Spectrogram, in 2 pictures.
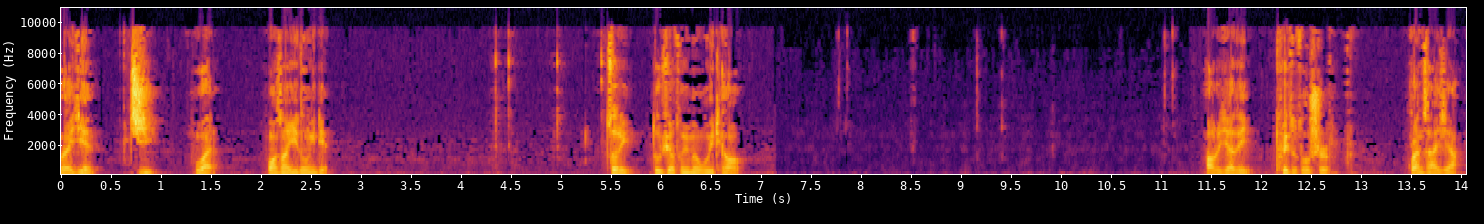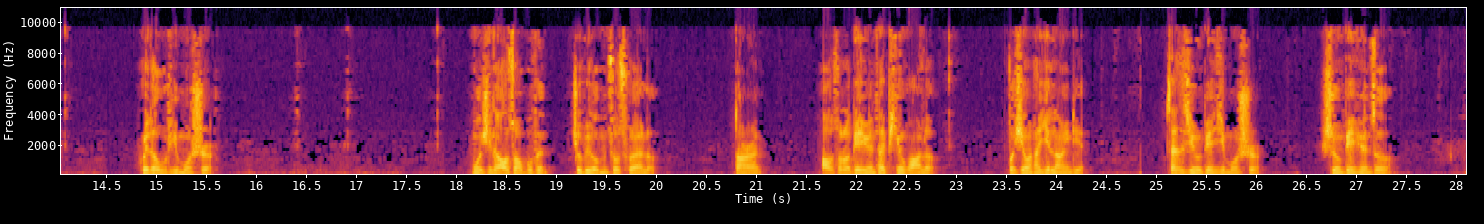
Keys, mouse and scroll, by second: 5.0 drag, 8.1 scroll down 1, 9.2 drag, 10.1 g, 12.8 alt+z, 13.2-13.6 scroll down 2, 13.6-14.7 middle drag, 15.2 Tab, 15.7-16.6 middle drag, 16.6-17.0 scroll up 2, 17.0-17.9 middle drag, 25.6 Tab, 27.2 2.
